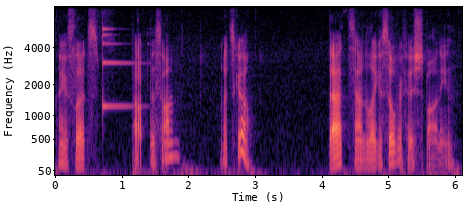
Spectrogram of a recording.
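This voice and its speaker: A man's voice: mid-range voice, wildly swooping pitch, measured pace, vocal fry, a bit bright, a little hiss or hum. A man giving casual, conversational gameplay commentary as a gaming host, thinking aloud as he plays.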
